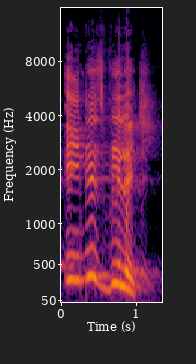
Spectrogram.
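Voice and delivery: high, very loud, drawn-out cry; acted curse. Condemned woman cursing the village.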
